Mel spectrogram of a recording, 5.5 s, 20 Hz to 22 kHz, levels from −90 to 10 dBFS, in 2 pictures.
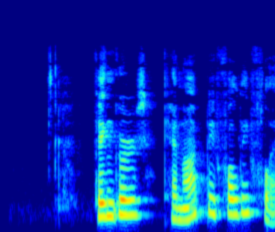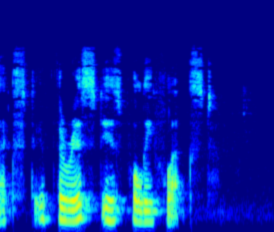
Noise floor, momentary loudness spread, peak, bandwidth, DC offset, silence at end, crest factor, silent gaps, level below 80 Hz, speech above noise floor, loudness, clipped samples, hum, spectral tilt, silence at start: -74 dBFS; 19 LU; -10 dBFS; 10.5 kHz; under 0.1%; 0.75 s; 20 dB; none; -86 dBFS; 45 dB; -30 LUFS; under 0.1%; none; -5.5 dB/octave; 0.5 s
